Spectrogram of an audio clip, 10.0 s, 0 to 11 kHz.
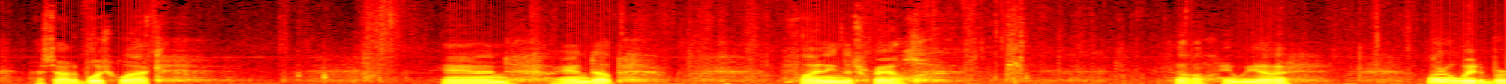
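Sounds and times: footsteps on leaf litter: 0:01.8 - 0:10.0.

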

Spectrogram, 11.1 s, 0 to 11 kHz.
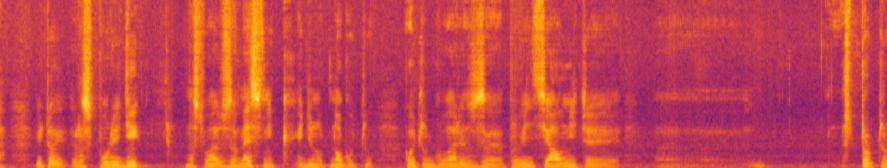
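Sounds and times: steady low hum: 0:00.0 - 0:11.0
man breathing: 0:00.1 - 0:00.5, 0:04.7 - 0:05.0
man murmuring: 0:07.5 - 0:09.6.

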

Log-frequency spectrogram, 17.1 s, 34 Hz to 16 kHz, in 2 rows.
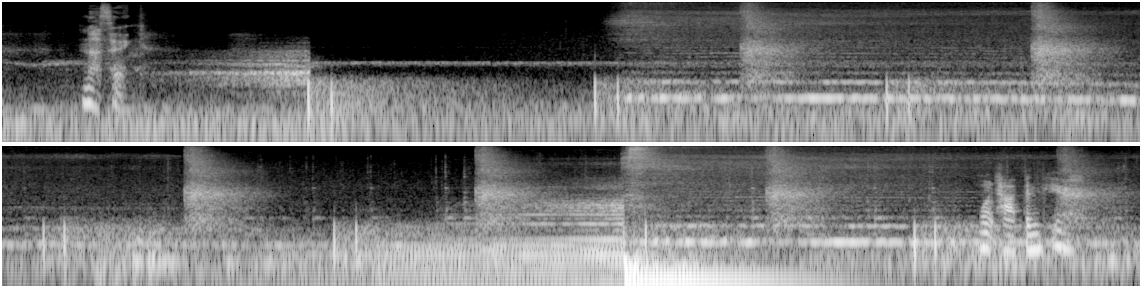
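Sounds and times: low drone: 0:00.0 - 0:17.0.

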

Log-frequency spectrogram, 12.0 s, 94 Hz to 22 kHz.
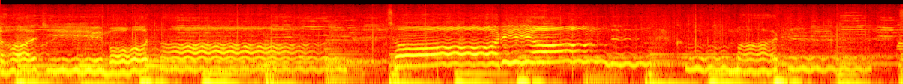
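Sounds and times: woman singing with vibrato: 0:00.0 - 0:12.0.

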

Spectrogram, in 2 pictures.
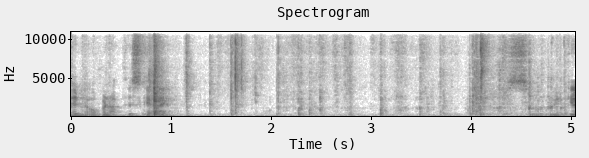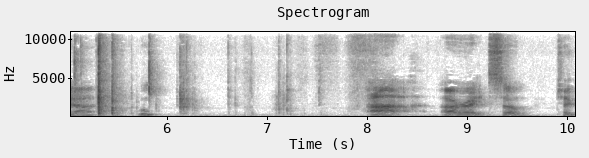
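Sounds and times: packaging rustling and clicking: 0:00.8 - 0:05.6.

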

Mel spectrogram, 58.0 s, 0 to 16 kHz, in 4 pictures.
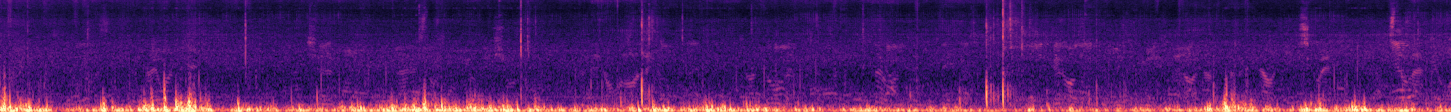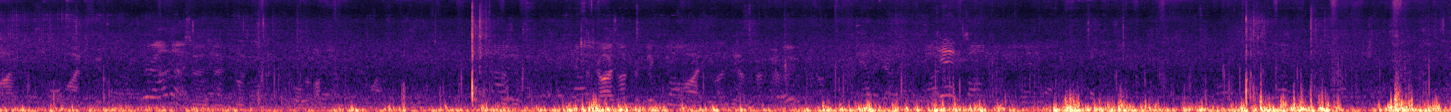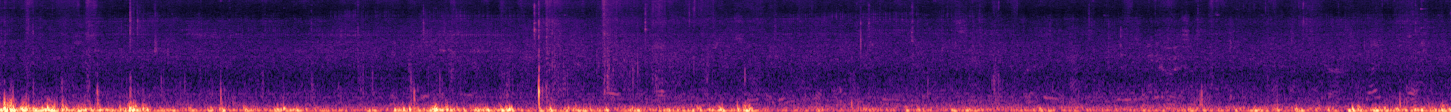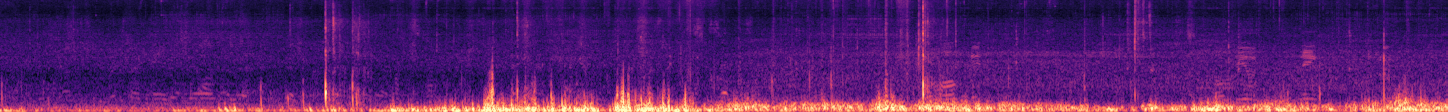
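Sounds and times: distant voices: 0:00.0 - 0:58.0
wind rumble on microphone: 0:00.0 - 0:58.0.

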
